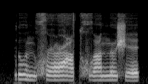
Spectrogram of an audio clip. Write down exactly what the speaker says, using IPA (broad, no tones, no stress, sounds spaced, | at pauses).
ɾ ʊː n i xʷ ʕ ʊ ʕ ɪ tˤ xʷ ɑː n ə˞ ʃ ɛː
